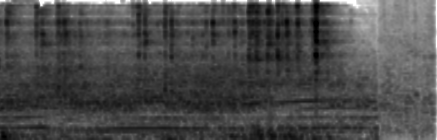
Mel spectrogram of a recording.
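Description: Die-cast Hot Wheels cars rolling down a plastic track, a steady rolling rattle with a few light clicks later on, fading away near the end.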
